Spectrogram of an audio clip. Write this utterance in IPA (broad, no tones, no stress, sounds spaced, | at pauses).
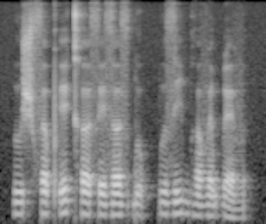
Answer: ɯ ʃ s ɜ pʼ e kʰ ɜ s e z ɜ z ɓ ɤ pː ɯ z i bʱ ɐ v ɛ w ɓ ɛ v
